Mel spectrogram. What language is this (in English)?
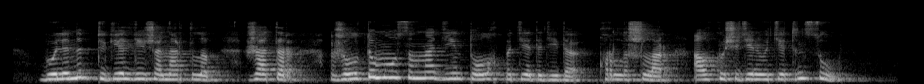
Kazakh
